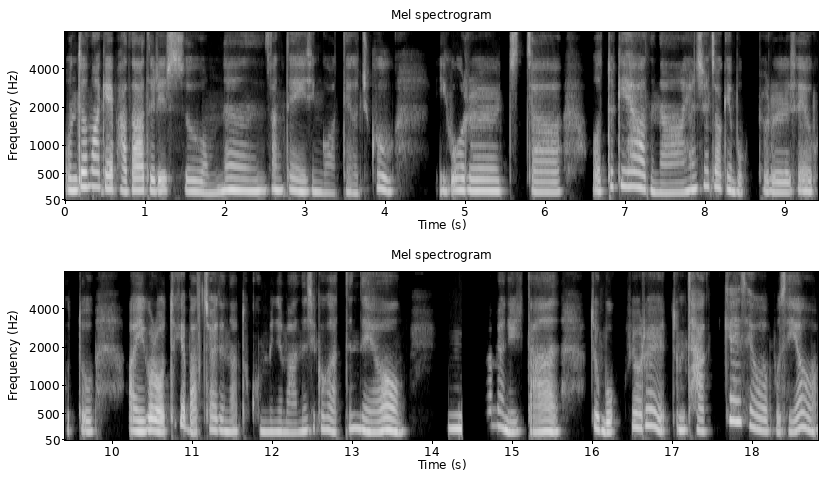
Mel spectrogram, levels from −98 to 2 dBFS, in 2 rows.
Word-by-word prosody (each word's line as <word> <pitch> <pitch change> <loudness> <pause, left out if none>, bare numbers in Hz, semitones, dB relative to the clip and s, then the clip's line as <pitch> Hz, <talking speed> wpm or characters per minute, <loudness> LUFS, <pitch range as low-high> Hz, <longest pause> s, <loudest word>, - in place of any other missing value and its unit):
온전하게 260 +4 +5
받아들일 195 - +2
수 195 -3 0
없는 200 +4 +2
상태이신 205 -4 0
것 170 - -8
같아 165 +2 -9
가지고 200 +5 -3 0.6
이거를 200 -1 +2
'진짜 180 0 -2 0.4
어떻게 270 +9 -2
해야 270 -2 +4
되나. 170 -3 -3
현실적인 245 0 +1
목표를 180 0 -3
세우고 195 0 -2 0.2
또 190 -2 -1 0.4
아 200 - +2
이걸 200 +2 +6
어떻게 - - +2
맞춰야 220 -1 -1
되나.' 190 -2 0
또 - - -12
고민이 185 -1 -2
많으실 185 +6 -3
것 230 - -3
같은데요. 200 -2 +2 0.5
음 240 0 +3 0.3
그러면 275 -4 -1
일단 95 - +1 0.4
좀 230 -4 +1
목표를 220 +6 0
좀 215 -1 0
작게 215 - 0
세워 235 - -1
보세요. 205 +2 -2
200 Hz, 270 characters per minute, -23 LUFS, 185-220 Hz, 0.6 s, 이걸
